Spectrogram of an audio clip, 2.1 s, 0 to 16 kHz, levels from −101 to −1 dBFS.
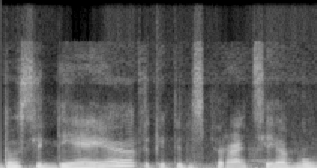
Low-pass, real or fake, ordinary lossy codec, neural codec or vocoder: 14.4 kHz; fake; Opus, 24 kbps; codec, 44.1 kHz, 2.6 kbps, SNAC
